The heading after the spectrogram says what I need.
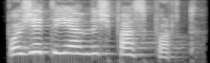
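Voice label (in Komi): позьӧ тіянлысь паспорт, Komi, female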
